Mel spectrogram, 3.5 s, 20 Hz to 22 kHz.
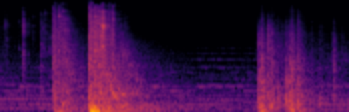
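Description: Gunfire in the video game Mass Effect 3: a few heavy, thudding shots ring out in two bursts, the second after a pause, loud and close with a short decaying tail.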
